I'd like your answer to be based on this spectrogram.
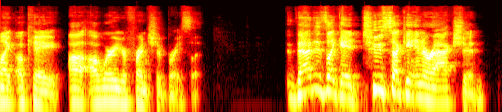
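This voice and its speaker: A loud man's bright, sharp voice, with lively intonation at a fairly quick pace. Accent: American. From Oklahoma. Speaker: reality TV contestant. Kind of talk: podcast interview. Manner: energetic, excitable.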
